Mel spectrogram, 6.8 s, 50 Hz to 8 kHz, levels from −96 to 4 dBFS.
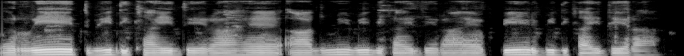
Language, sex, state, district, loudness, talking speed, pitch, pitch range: Hindi, male, Bihar, Jamui, -17 LUFS, 165 wpm, 110 Hz, 110-115 Hz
